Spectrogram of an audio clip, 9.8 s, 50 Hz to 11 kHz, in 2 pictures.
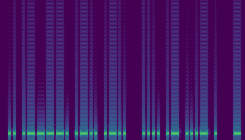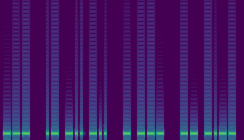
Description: Morse code, heard as a keyed tone, about 25 wpm, 600 Hz. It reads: I'LL HAVE TO ADD TO MY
